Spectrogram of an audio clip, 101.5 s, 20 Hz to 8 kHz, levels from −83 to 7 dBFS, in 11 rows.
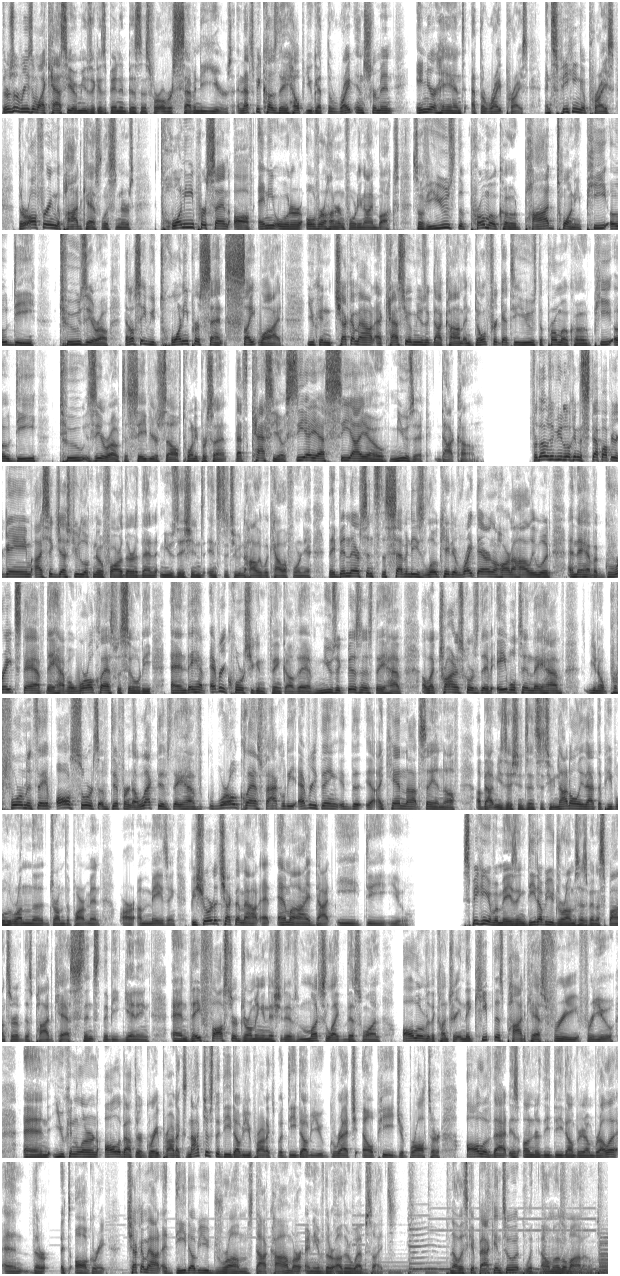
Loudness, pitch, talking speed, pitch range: -13 LUFS, 135 Hz, 170 wpm, 120-160 Hz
